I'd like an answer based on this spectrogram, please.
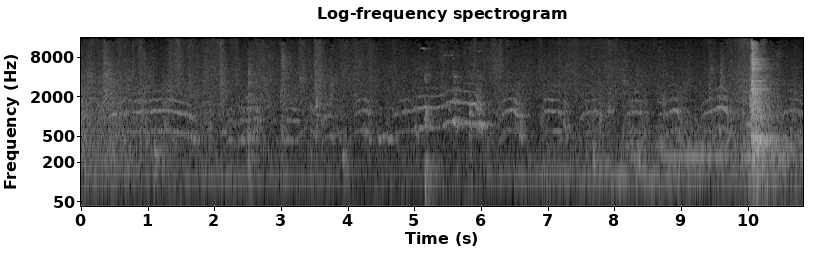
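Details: Five-week-old Australian Shepherd puppies from Priscilla's litter at Fifteen Acre Farms in Oklahoma, several voices overlapping in high arched whines and squeals, rising then falling, with a low steady hum underneath and a sharp knock near the end.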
